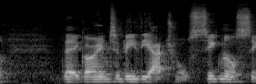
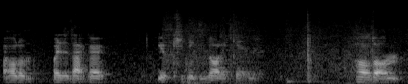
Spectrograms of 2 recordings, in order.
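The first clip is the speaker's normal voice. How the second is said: normal talking voice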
